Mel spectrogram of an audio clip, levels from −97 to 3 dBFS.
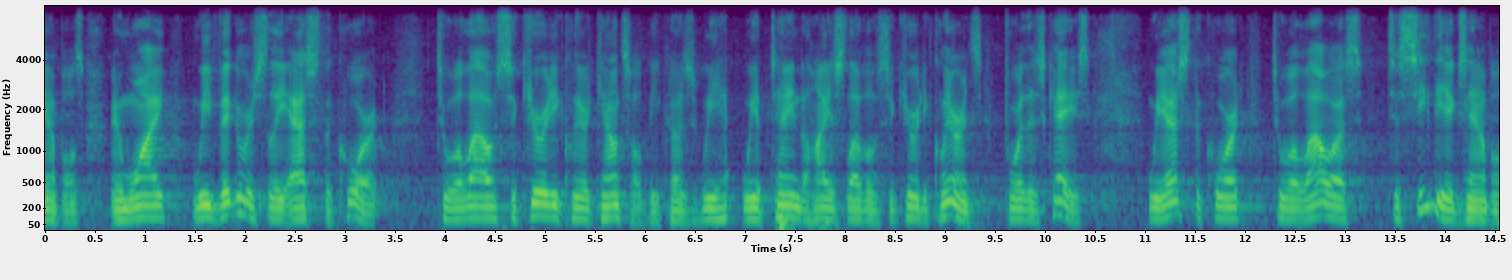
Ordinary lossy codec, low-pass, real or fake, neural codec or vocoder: Opus, 24 kbps; 7.2 kHz; real; none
